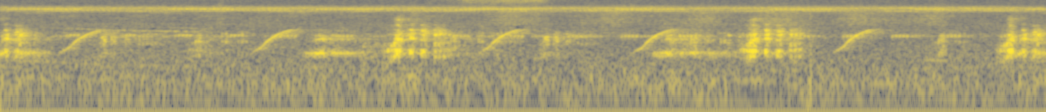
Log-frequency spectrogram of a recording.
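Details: Frogs and toads croaking in a rural marsh at sunset give short, rising whistled notes about once a second over a steady high insect drone.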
